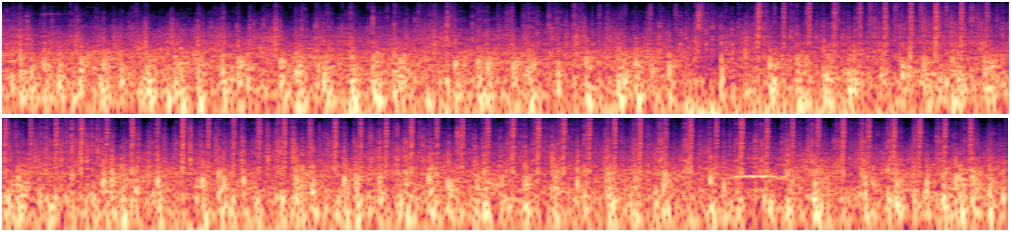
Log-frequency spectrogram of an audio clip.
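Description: Paintball markers firing fast streams of shots: a dense rattle of pops that settles into a quick, even string from about three seconds in.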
